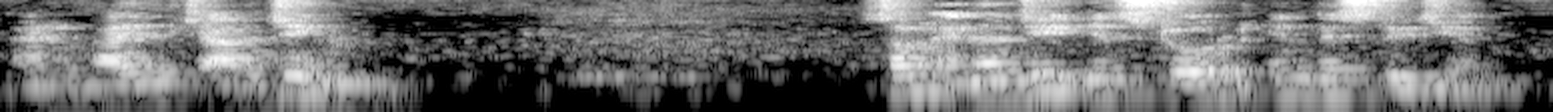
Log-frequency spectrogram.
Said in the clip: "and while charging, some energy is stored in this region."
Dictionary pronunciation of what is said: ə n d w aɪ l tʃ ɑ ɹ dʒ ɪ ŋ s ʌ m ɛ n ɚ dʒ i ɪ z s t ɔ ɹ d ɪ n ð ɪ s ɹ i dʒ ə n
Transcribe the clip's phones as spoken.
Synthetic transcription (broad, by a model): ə n d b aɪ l tʃ ɑ ɹ dʒ ɪ ŋ s ʌ m ɛ n ɚ dʒ i ɪ z s t ɔ ɹ d ɪ n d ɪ s ɹ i dʒ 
